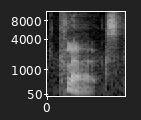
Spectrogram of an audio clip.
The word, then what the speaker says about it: Clerks: a very good sequel clocks or to use the American pronunciation used within the film clerks is a breakout indie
